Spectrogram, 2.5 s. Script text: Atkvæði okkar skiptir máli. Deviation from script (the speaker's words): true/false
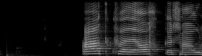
true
